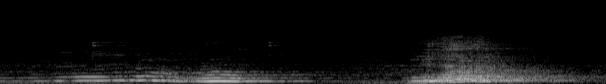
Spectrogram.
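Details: A male Dachshund's sneeze, slowed down, after he had been wagging his tail and barking: deep drawn-out groaning tones, then a broad breathy burst.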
